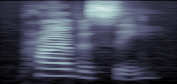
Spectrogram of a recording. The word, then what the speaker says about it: privacy: 발음해 볼까요? Privacy privacy 자, 이렇게 오늘 준비한 단어들을 모두 공부해 봤습니다.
